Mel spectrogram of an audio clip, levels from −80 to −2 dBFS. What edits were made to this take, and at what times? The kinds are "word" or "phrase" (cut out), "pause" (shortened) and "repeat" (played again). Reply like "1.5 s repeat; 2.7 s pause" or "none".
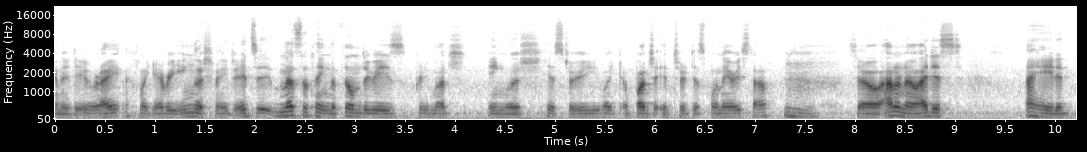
none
